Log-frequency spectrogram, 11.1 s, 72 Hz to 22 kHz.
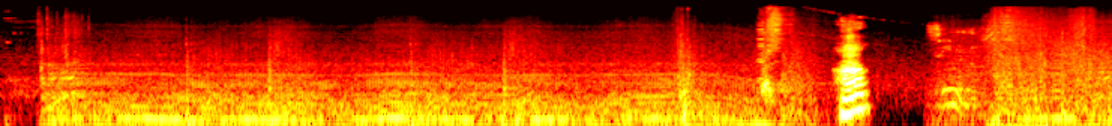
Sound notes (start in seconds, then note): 8.2 HUH? Sound effect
